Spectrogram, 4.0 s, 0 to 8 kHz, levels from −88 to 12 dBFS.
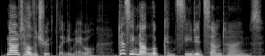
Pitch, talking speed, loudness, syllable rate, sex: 190 Hz, 180 wpm, -19 LUFS, 5.7 syllables/s, female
